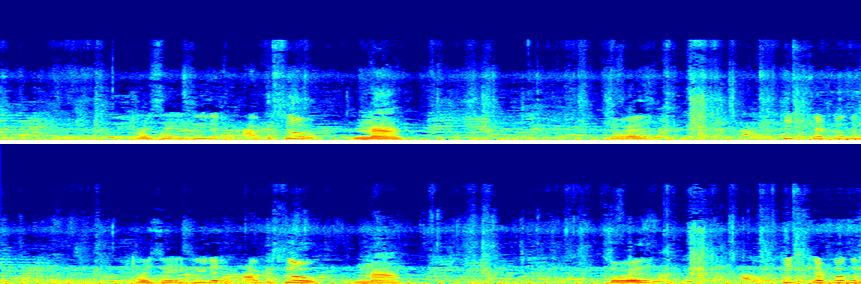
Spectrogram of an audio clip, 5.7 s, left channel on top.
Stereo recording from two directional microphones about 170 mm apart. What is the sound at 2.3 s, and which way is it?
Speech, 70° left (ahead or behind).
